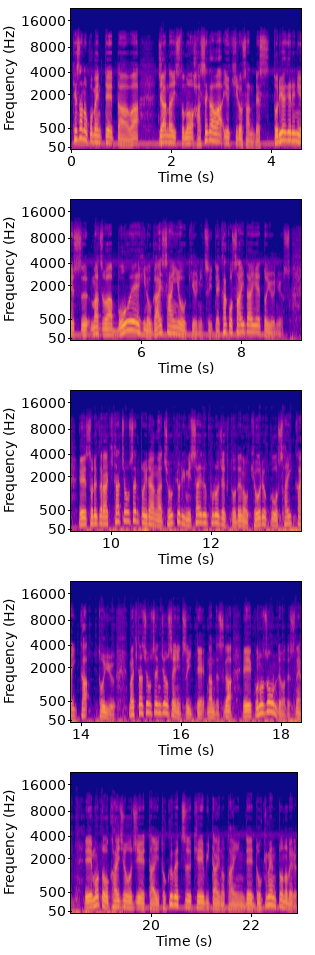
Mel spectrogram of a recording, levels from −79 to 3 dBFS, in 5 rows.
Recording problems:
machinery noise; faint; throughout; 20 dB below the speech

